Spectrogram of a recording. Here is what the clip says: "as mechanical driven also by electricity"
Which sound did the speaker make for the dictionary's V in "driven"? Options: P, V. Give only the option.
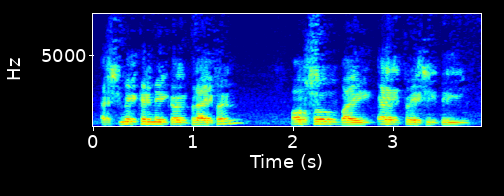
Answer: P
